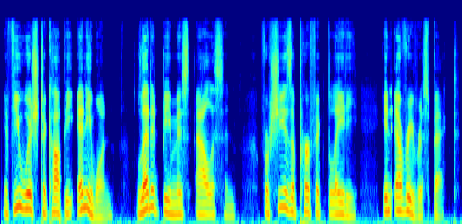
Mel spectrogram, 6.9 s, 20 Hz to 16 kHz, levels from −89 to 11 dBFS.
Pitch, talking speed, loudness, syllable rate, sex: 160 Hz, 180 wpm, -19 LUFS, 5.4 syllables/s, female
